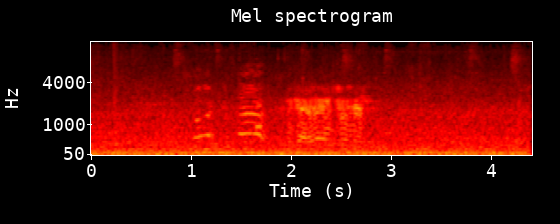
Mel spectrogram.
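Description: Steady low rumble from the boats' engines, with brief voices calling out about a second in and again around two seconds in.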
